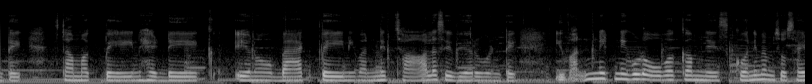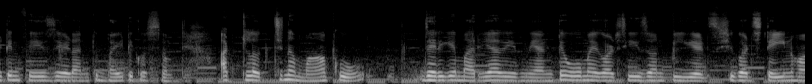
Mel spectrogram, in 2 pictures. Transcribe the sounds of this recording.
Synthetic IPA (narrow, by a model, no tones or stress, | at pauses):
ɳʈɐj | sʈɐmɐk̚pejnɦeɖeːk | eːnoːbaːkpejniʋɐnːit͡ʃaːlaːsiʋijɐɾuɐɳʈɐj | ḭʋɐ̰nːiʈiniɡuːɽaːɔːʋɐɾkɐmt͡ʃe̞ːsu̥koːnimeːmsɔsɐjʈinipʰe̞ːs̬t͡ʃɛːjɐɽaːnikibɐjɐʈikɔsɐm | ɐ̰ʈlɐʋɐt͡ʃːinɐmaːku | d͡ʒɐɾiɡeːmɐɾjaːd̪eːnd̪iɐɳʈe̞ːoːmɐjɡaːɖsiːzaːnpiːɾijɐɖsʃuɡaːɖsʈejnɦaː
